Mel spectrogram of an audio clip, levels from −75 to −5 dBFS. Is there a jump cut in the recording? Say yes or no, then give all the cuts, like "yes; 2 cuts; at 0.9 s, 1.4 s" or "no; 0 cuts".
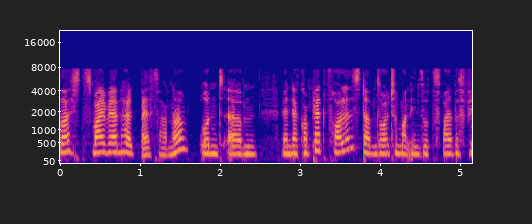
yes; 1 cut; at 1.6 s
